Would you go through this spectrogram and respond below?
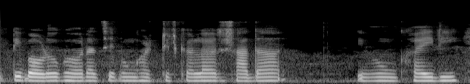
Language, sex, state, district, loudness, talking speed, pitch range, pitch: Bengali, female, West Bengal, Paschim Medinipur, -19 LUFS, 125 wpm, 165-175 Hz, 170 Hz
